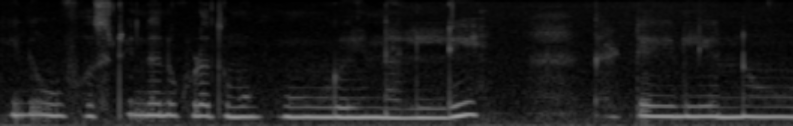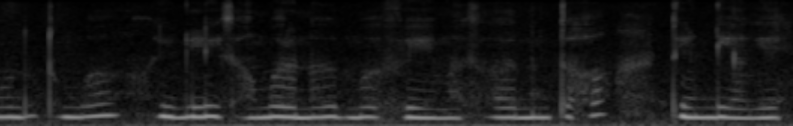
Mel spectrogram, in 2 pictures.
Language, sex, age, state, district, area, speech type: Kannada, female, 60+, Karnataka, Tumkur, rural, spontaneous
